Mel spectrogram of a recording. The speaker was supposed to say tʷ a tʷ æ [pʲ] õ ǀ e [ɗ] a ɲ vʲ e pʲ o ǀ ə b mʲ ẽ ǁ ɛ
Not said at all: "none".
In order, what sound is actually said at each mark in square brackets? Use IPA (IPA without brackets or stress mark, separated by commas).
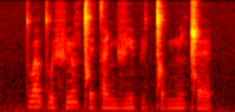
fʲ, t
